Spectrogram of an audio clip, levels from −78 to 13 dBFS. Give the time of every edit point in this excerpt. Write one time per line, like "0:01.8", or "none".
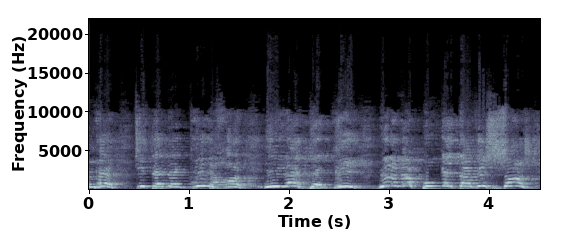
0:01.4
